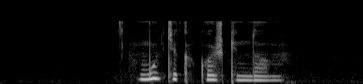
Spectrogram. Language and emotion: Russian, neutral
